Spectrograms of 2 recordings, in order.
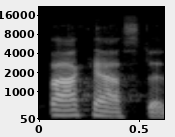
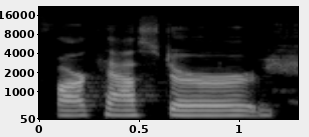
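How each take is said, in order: First: It is said without R sounds, Boston style. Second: It is said with the R sounds pronounced.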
